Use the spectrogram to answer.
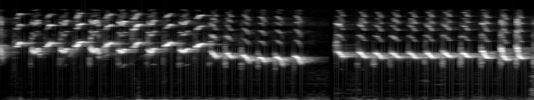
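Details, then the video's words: Rapid, even series of short slurred whistled notes from a Greater green leafbird, starting higher and dropping to a lower repeated note, a brief break, then a fast trill-like run of chips. "Cucak ijo, suara kicauan burung yang indah."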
